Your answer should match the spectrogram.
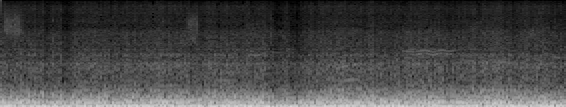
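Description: Steady, loud low rumble of a car driving slowly on a snowy road in a cold climate, following behind another car, the engine and tire noise droning continuously from inside the vehicle with no voices.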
